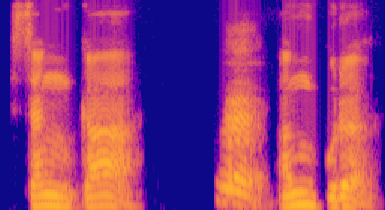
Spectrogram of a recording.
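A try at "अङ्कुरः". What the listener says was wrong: Very good. Ankuraha.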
